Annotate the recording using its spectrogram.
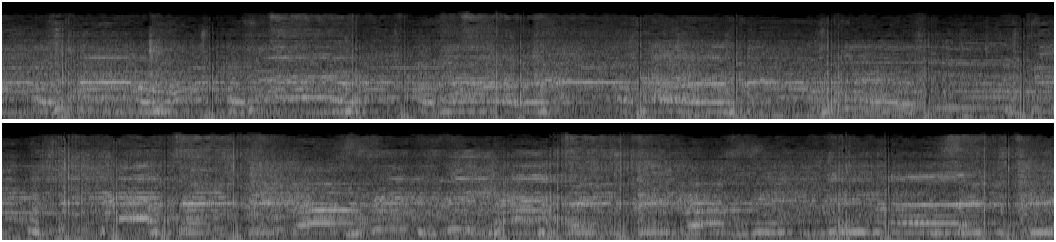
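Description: Live concert music: a singer's voice over amplified backing music with a continuous bass line, at an even, loud level.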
